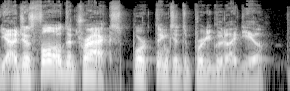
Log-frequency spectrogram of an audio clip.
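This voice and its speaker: Putting on a raspy character voice, a man speaks at a fairly high pitch and a fairly quick pace. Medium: actual play. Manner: refers to himself in third person, rambling.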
